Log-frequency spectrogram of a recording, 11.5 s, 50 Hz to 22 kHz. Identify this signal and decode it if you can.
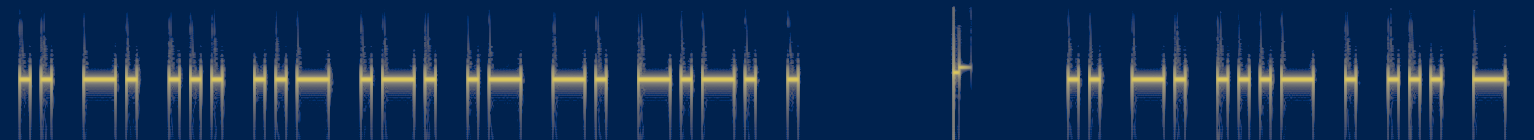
Morse code, heard as a keyed tone, about 15 wpm, 700 Hz. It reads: INSURANCE INVEST
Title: Sentences from Top 1100 Words - New Word Drill - 15wpm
